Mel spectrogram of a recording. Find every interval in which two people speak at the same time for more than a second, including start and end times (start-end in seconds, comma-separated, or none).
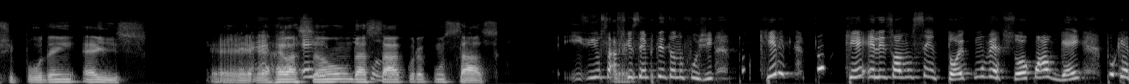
2.4-4.0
